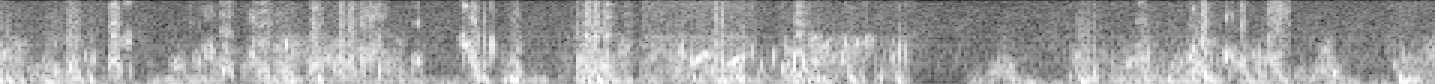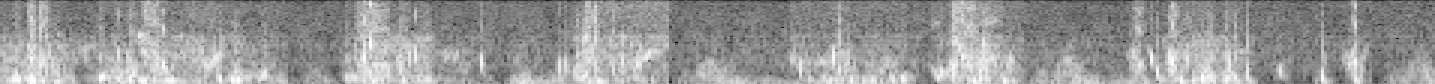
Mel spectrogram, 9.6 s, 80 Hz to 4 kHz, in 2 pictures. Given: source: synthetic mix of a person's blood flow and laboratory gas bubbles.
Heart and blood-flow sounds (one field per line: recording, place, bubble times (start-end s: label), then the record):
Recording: Doppler ultrasound of blood flow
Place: precordium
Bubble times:
0.00-0.47 s: bubbles
0.63-1.48 s: bubbles
1.52-1.77 s: bubbles
1.88-3.06 s: bubbles
3.53-4.33 s: bubbles
4.62-5.75 s: bubbles
5.91-6.43 s: bubbles
6.47-6.59 s: bubbles
6.62-7.01 s: bubbles
7.41-7.84 s: bubbles
7.87-8.20 s: bubbles
8.53-8.98 s: bubbles
9.01-9.09 s: bubbles
9.15-9.35 s: bubbles
From the record:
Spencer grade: 4 (maximum detectable bubble signal sounding continuously throughout systole and diastole of every cardiac period, and overriding the amplitude of the normal cardiac signals)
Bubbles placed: only in the low amplitude regions of the cardiac cycle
